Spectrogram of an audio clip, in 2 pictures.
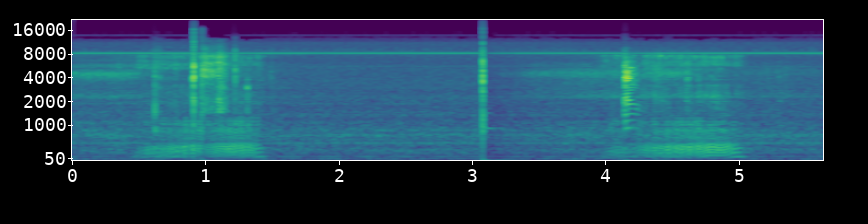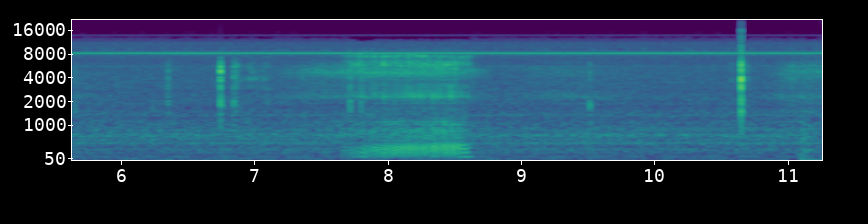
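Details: Father snoring: three loud rattling snores on the in-breath, about one every four seconds (roughly 16 breaths a minute), with quiet pauses between.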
